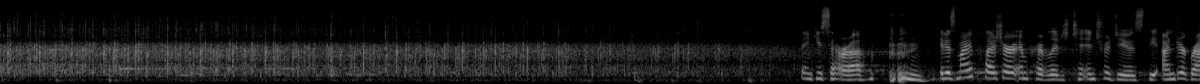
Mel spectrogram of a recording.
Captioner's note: applause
